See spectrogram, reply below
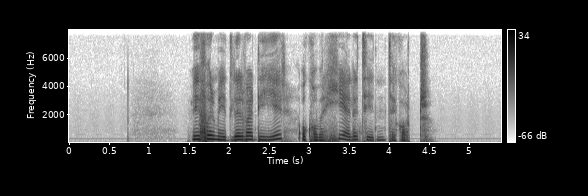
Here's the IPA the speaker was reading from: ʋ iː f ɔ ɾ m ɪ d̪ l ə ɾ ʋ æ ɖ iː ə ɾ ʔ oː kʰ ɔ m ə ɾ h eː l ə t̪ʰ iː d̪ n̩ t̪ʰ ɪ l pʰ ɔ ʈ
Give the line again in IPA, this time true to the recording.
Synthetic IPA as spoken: ʋ iː f ɔ ɾ m ɪ d̪ l ə ɾ ʋ æ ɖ iː ə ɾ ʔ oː kʰ ɔ m ə ɾ h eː l ə t̪ʰ iː d̪ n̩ t̪ʰ ɪ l kʰ ɔ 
